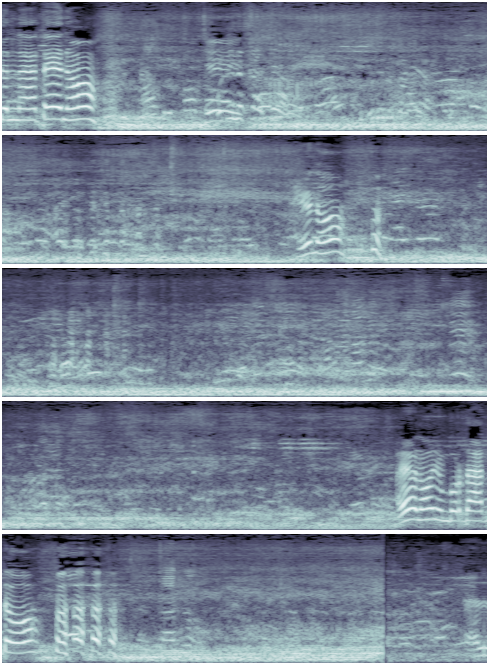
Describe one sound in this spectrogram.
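Motorcycle engines idle with a low rumble.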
